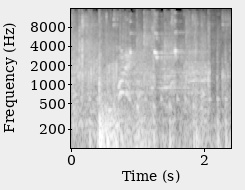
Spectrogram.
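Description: Table tennis rally: the ball clicks against rackets and the table in quick single hits. About half a second in, a voice calls out loudly as the point ends.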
